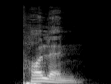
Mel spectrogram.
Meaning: pollen
- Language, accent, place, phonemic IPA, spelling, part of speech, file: German, Germany, Berlin, /ˈpɔlən/, Pollen, noun, De-Pollen.ogg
